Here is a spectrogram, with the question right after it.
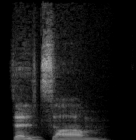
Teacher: It's seltsam with an open a.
